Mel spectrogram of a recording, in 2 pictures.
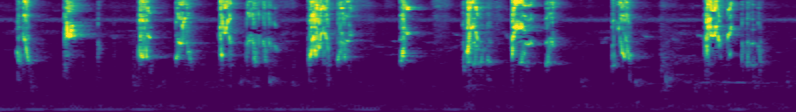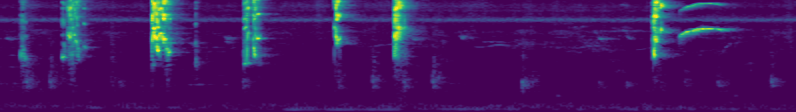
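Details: Fischer's lovebirds, parblue violet and parblue turquoise, in the morning: a steady series of sharp squeaky chirps, roughly one every second or two, fading toward the end with a last thin whistled note.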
